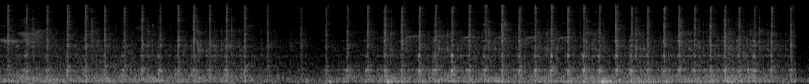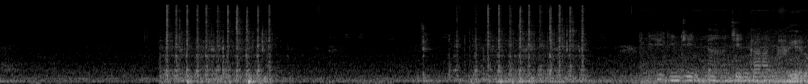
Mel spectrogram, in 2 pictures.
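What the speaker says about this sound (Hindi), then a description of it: "इसके किनारे किनारे पे ना हमने सिलाई लगा देनी है ऑर्गेन्जा को फोल्ड करते हुए" A sewing machine stitches along a folded organza edge, running in a fast, steady mechanical chatter that stops and restarts a few times, with quieter stretches in between.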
